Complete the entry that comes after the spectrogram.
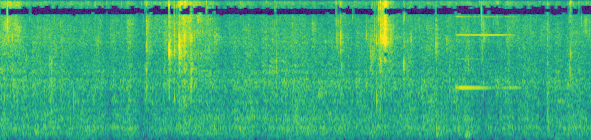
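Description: Close-up eating sounds: chewing and biting into curried chicken feet, gizzards and liver eaten with rice by hand, with soft wet squishes and scattered small crunchy clicks, one sharper crack nearly five seconds in.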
